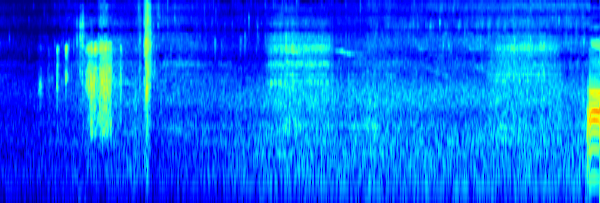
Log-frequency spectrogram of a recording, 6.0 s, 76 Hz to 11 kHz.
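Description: Water escaping under pressure from a leaking coupling on buried 2-inch PVC pipe, welling up into the puddle in the trench. It is a steady watery noise that starts about three seconds in, after a few light clicks and a sharp tap. The leak is at the coupling.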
